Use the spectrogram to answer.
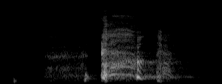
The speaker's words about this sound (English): I've got this dry cough that just will not go away, okay?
